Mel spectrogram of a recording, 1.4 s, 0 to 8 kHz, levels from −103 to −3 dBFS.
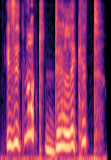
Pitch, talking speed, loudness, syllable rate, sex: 290 Hz, 170 wpm, -17 LUFS, 7.6 syllables/s, female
